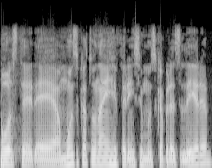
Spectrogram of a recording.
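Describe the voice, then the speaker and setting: With a dark, mellow tone, a man speaks at a fairly high pitch with ordinary pitch variation, in dry, close sound with no echo. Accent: Brazilian. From Brazil. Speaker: student researcher presenting a poster. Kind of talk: conference presentation. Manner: halting, many fillers.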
